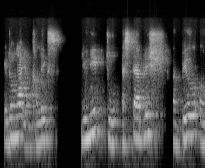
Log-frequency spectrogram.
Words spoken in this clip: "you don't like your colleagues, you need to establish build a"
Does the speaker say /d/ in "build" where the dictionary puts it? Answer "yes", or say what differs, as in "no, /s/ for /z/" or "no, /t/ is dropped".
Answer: no, /d/ is dropped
